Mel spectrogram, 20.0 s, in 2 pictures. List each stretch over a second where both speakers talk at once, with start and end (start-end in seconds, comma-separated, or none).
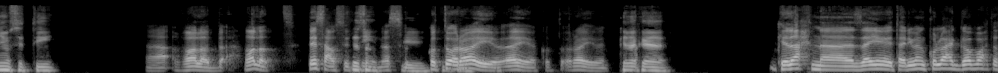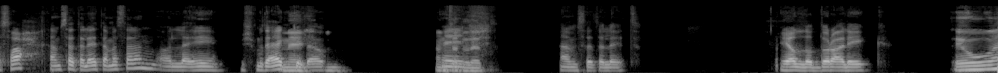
3.5-5.0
